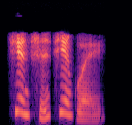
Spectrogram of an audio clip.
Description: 見神見鬼 注音： ㄐㄧㄢˋ ㄕㄣˊ ㄐㄧㄢˋ ㄍㄨㄟˇ 讀音讀法： 意思解釋： 好象看見了鬼神。比喻多疑。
